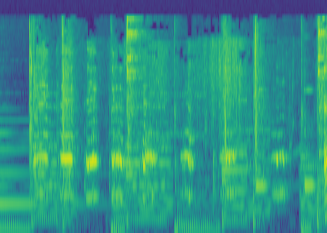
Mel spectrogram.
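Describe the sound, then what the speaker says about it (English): A hen clucks in a rhythmic series of short, bright calls, fairly close and loud, with brief pauses between bursts and a musical backing underneath. "H is for hen."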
